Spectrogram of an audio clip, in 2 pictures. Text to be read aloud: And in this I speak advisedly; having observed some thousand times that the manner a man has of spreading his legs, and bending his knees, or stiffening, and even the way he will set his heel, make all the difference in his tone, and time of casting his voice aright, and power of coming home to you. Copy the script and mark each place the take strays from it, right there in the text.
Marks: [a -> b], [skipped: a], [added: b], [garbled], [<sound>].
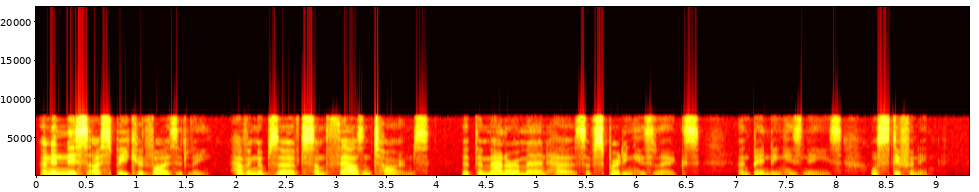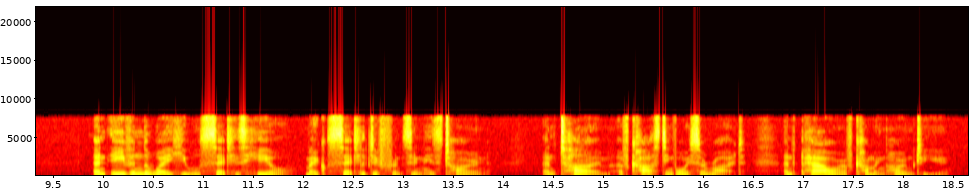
And in this I speak advisedly; having observed some thousand times that the manner a man has of spreading his legs, and bending his knees, or stiffening, and even the way he will set his heel, make [all -> set] the difference in his tone, and time of casting [skipped: his] voice aright, and power of coming home to you.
